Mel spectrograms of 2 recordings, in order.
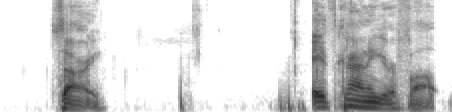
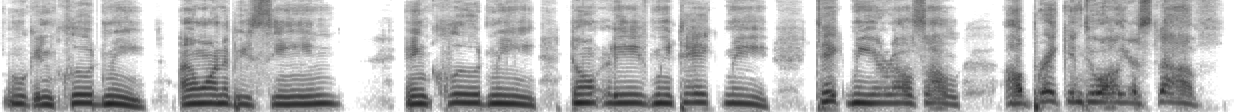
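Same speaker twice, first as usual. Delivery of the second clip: higher, pleading mock voice of a crazy ex-girlfriend; hammed-up desperate ex, pitched up; mocking clingy ex; 8 semitones higher than usual. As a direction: whine it like a needy ex begging to come along. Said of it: "Crazy ex-girlfriend, right?".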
